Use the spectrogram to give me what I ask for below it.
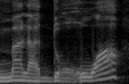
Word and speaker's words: maladroit: pronounce it slightly differently because maladroit, masculine, final T not pronounced. And then feminine form, maladroite, t, you will pronounce it. D'accord? So maladroit, masculine, maladroite, feminine form.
